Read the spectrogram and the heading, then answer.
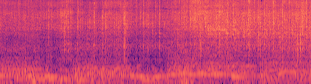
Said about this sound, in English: That cast iron skillet is exactly where you want to be. So I'm gonna. Oh yeah, you hear that sizzle?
